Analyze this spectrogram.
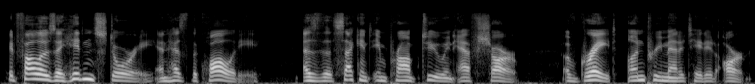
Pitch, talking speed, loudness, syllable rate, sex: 170 Hz, 145 wpm, -19 LUFS, 5.1 syllables/s, female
